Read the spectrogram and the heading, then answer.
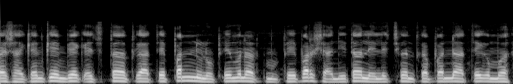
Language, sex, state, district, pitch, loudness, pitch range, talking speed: Wancho, male, Arunachal Pradesh, Longding, 140 Hz, -15 LUFS, 130-150 Hz, 270 wpm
